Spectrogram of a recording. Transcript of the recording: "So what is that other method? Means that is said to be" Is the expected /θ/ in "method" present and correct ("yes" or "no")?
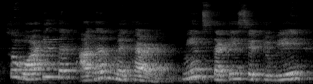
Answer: no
